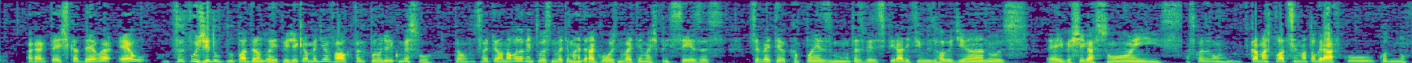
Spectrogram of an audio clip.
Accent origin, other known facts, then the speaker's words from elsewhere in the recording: Salvador, Bahia, Brazil; o famoso Pokémon psíquico. … sou de Salvador.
